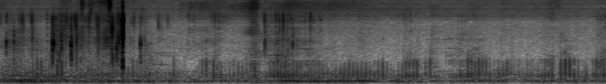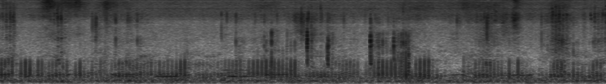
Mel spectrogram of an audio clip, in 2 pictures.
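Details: Steady, low, rhythmic purring from a pet cat, with faint handling noise.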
